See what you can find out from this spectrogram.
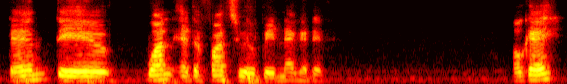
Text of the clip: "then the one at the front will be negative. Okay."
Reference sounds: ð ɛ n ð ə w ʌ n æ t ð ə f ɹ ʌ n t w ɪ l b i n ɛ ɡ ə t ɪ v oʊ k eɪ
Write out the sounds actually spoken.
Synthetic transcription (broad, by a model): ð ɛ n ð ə w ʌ n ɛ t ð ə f ʌ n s w ɪ l b i n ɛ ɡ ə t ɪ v oʊ k eɪ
